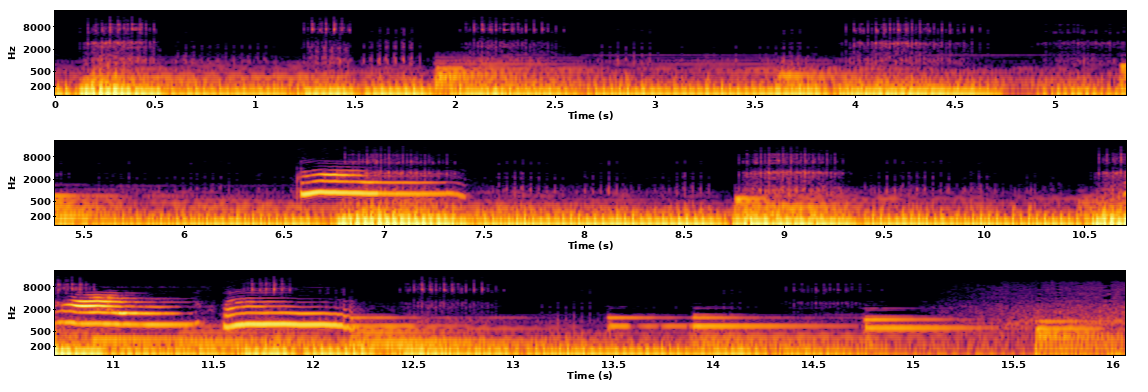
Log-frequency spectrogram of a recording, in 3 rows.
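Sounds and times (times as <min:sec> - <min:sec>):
cat meowing: 0:06.6 - 0:07.5, 0:10.6 - 0:12.6.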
